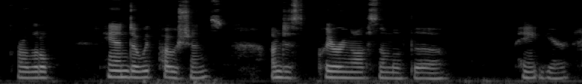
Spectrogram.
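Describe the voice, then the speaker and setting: A soft-spoken woman is heard on a very clean recording with a silent background. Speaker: craft streamer. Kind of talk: tutorial. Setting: live stream.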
